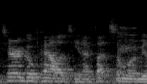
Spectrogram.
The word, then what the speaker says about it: pterygopalatine: Anyone know how you pronounce this word? Is that Tarot go palatine. Yeah, you guys, Palatine? yeah, you're right. Pterygopalatine.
